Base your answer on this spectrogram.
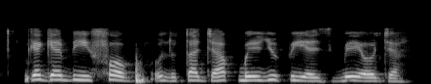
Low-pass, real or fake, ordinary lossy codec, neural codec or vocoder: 5.4 kHz; fake; none; codec, 16 kHz, 4 kbps, X-Codec, HuBERT features, trained on balanced general audio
